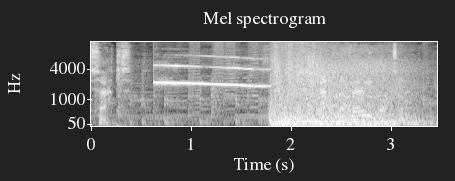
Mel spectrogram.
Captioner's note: boom whoosing sound effect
